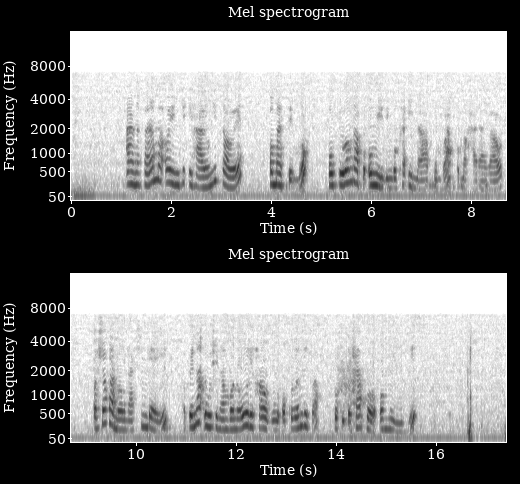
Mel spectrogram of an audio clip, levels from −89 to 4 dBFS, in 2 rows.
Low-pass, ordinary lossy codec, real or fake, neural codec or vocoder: 7.2 kHz; MP3, 96 kbps; fake; codec, 16 kHz, 8 kbps, FreqCodec, smaller model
